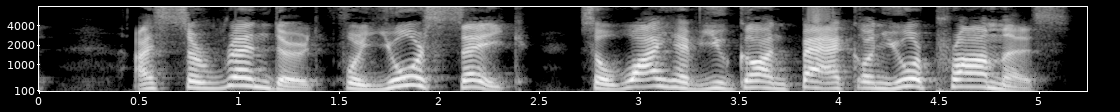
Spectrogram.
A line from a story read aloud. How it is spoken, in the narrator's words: Jiang Wei shouted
